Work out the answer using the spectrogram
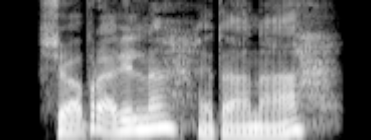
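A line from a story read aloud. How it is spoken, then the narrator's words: Relieved breathless exhale. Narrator (Russian): выдохнул Стас, чувствуя, как сердце переходит с галопа на аллюр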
